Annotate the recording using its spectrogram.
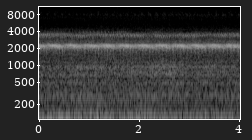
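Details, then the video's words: Gippsland cicadas at dusk in Australia. A loud, constant, high buzzing drone with a rapid, regular pulse fills the short stretch, set over faint low background noise. "Cicadas at dusk"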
